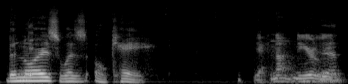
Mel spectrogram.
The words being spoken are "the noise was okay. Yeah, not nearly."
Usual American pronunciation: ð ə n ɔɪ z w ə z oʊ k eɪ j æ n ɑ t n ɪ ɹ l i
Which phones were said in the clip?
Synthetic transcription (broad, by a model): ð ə n ɔɪ z w ə z oʊ k eɪ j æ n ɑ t n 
